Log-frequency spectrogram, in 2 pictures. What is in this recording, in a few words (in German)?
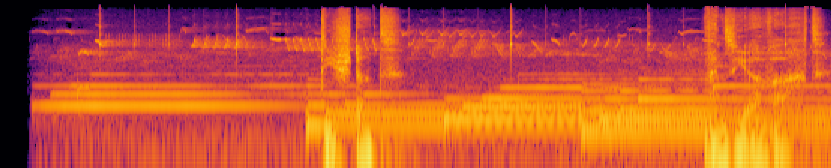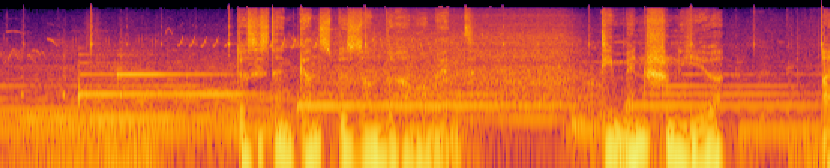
Werbung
